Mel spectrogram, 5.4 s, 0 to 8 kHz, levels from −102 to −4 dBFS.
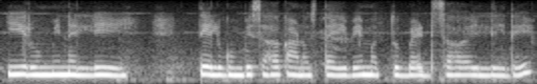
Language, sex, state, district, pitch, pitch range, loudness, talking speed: Kannada, female, Karnataka, Bidar, 230 Hz, 225-235 Hz, -13 LUFS, 135 wpm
